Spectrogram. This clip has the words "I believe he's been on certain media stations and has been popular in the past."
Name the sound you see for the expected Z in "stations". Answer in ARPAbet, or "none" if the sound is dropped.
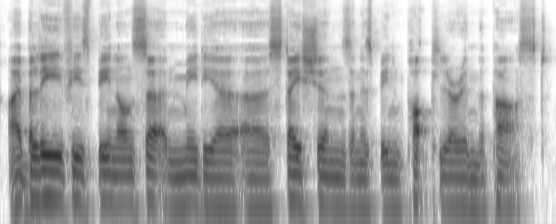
Z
